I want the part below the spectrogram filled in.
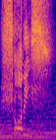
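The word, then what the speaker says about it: χωρίς: Que es la palabra hebrea que se pronuncia, o griega, perdón, shoris, que significa, o viene, ¿verdad?, de la raíz shora, que significa espacio o distancia.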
